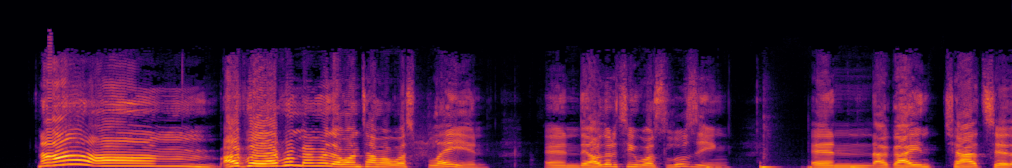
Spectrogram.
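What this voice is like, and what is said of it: Indian English accent. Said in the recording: “The Indian. ... I'm an Indian because I also have the accent.”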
